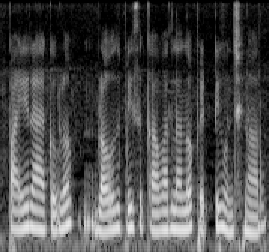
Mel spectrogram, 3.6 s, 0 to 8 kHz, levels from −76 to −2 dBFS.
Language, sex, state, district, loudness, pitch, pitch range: Telugu, female, Telangana, Hyderabad, -15 LUFS, 185 Hz, 170-195 Hz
